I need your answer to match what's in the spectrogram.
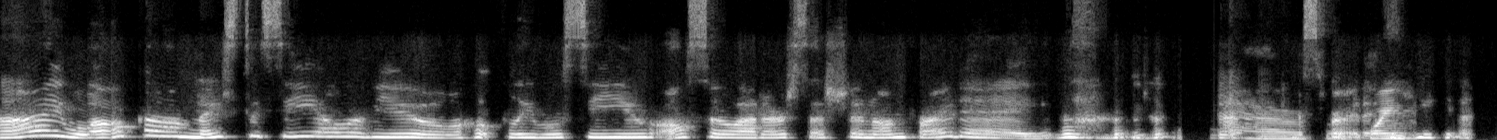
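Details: Adult woman speaking; normal voice.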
